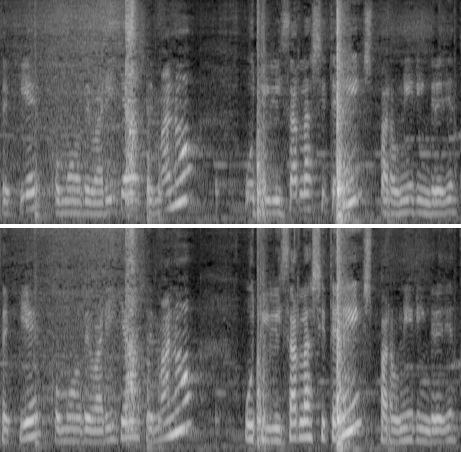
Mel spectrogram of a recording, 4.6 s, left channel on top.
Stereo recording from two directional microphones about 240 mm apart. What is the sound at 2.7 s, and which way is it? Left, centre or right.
A woman's voice, right.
